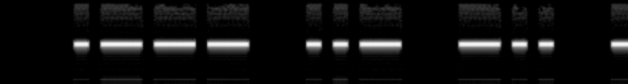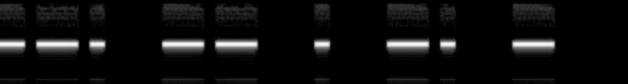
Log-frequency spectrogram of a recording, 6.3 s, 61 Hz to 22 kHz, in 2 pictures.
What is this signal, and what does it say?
Morse code, heard as a keyed tone, about 18 wpm, spaced as for 15 wpm, 1000 Hz. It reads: JUDGMENT
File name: qotdfiles / 15wpm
